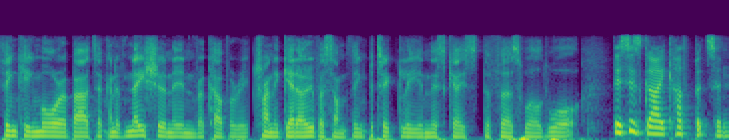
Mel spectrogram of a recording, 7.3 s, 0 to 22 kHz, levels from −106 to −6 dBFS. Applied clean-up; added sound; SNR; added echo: none; none; none; none.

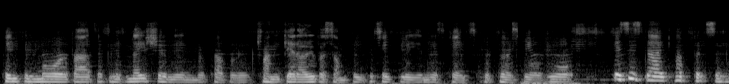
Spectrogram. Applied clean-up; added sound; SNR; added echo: neural separator model SepFormer DNS4.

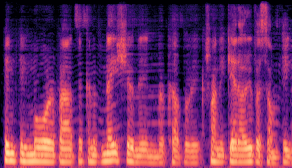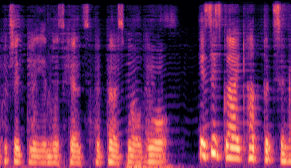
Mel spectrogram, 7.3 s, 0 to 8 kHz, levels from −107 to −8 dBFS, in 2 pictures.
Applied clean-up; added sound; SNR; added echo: neural mask model DeepFilterNet 3.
